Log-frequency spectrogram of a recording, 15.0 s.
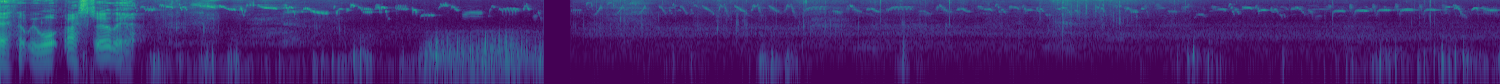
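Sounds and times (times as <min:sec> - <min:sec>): songbird chirping: 0:00.0 - 0:15.0
wind buffeting microphone: 0:00.8 - 0:05.4, 0:06.6 - 0:10.2, 0:11.4 - 0:15.0.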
